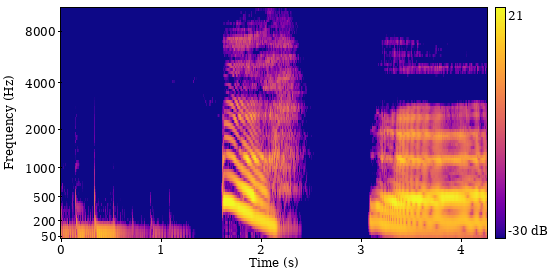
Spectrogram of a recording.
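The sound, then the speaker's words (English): A long, drawn-out yawn with a falling voiced tone, then after a brief pause a second, louder yawn answers it, as if one person's yawn set off another's. Faint taps come first. “In other words, you're more likely to catch a yawn from someone you're close with, like a family member or a friend.”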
